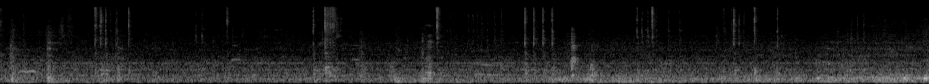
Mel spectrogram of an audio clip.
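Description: Commuter train under way, heard from inside the car: a steady low running rumble with irregular clicking and rattling from the car.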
